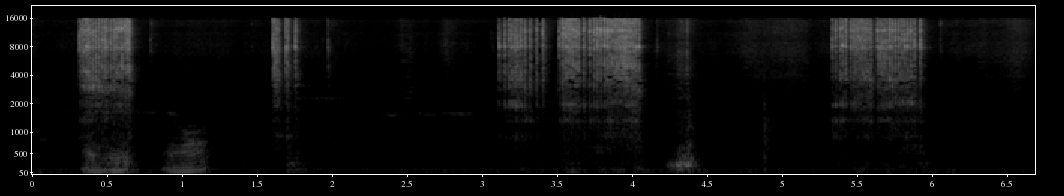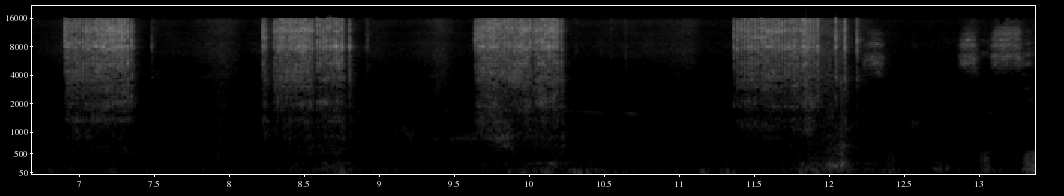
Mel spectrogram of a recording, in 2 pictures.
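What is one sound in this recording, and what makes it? A wrench scrapes against metal parts in short bursts.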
